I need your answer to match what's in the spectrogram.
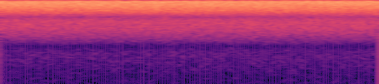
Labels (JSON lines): {"label": "ambient", "recorder": "HydroMoth"}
